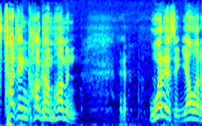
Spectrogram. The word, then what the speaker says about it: Tutankhamun: It's Tutankhamun.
